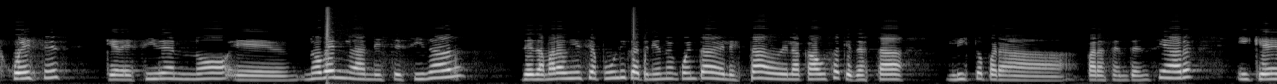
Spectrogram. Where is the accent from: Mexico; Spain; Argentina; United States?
Argentina; Como argentinos sabemos salir adelante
